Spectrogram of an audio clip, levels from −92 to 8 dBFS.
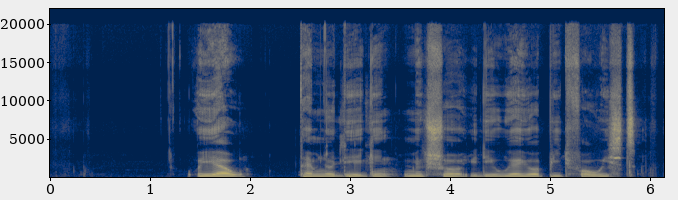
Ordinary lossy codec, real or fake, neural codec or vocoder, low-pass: none; real; none; none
